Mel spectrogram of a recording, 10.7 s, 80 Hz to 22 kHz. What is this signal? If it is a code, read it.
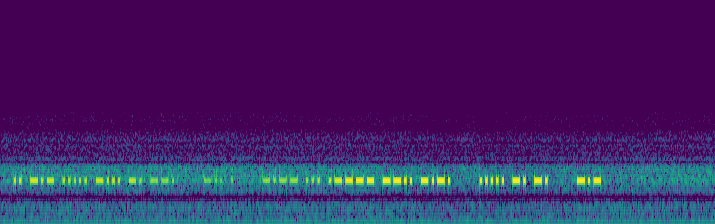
Morse code, heard as a keyed tone, about 29 wpm, 810 Hz, with radio noise. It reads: IK5BNG DE YS1ZC 5NN K
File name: ys1zc ik2cik etc 30m cw 07feb2010 2249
